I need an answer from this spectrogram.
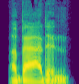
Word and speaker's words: Abaddon: So, just swap that R at the end with an N, and you have Ab-a-don, Abaddon, which we covered pretty thoroughly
